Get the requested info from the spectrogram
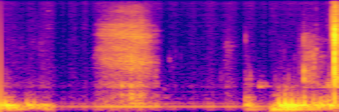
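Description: A single short breath from a man pausing between sentences, in an otherwise quiet pause.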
